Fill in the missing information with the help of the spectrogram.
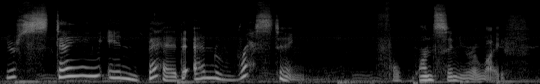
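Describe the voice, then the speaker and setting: In an intimate ASMR roleplay, a woman plays a wry, bossy but caring female villain fussing over her hero nemesis, voicing one side of the conversation. Her slightly high voice swings hugely in pitch, extremely slow and exaggerated, with a stern, scolding mood and soft teasing. Crickets and night insects sound clearly outdoors behind her.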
